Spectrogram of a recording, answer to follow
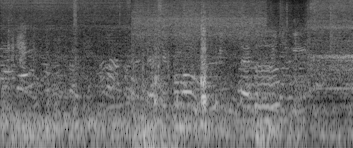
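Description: Small live-steam locomotive letting off steam, a hiss that starts about a second and a half in and dies away near the end, with one sharp click about midway. Voices chatter in the background.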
